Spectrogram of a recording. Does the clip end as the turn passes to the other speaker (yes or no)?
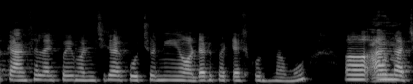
no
